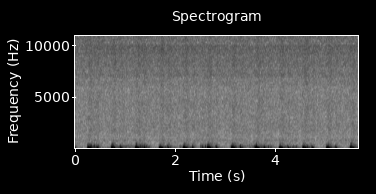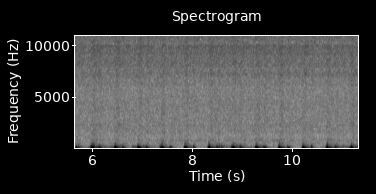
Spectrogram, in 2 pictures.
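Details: A male adult, recently sick, has a fast heartbeat (tachycardia) after a hard cough: rapid, regular, strong low thumps.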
